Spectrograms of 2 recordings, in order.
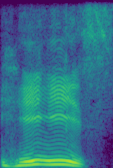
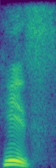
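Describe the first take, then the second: First: It is said as two separate words. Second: It is said as one contracted syllable.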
